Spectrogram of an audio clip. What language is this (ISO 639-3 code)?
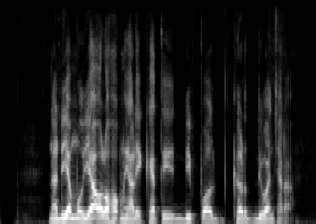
sun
